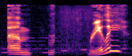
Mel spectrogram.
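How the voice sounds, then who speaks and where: A man's voice: mid-range voice, wildly swooping pitch, slow pace. A man playing an earnest, anxious young martial artist in a video game, hesitant and respectful. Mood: deferential. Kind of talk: video game character dialogue. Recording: music behind the voice.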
